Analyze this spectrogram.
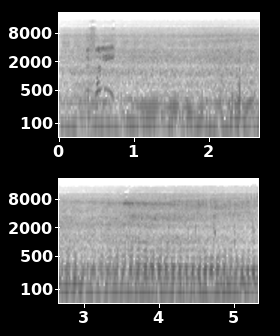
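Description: A motorcycle engine rumbles past and revs.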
